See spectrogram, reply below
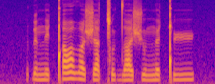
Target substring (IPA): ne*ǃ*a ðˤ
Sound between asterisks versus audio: correct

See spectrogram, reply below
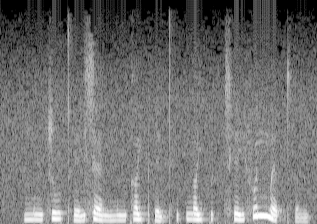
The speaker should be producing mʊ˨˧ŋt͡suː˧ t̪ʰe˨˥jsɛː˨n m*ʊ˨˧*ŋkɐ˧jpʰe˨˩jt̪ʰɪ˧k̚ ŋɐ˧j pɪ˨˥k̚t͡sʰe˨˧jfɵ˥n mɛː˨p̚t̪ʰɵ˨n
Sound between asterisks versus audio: correct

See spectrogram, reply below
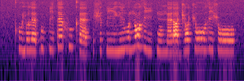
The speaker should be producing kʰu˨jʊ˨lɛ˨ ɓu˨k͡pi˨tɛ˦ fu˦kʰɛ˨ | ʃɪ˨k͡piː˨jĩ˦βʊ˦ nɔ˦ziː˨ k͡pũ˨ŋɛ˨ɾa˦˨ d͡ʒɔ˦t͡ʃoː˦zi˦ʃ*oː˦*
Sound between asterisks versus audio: correct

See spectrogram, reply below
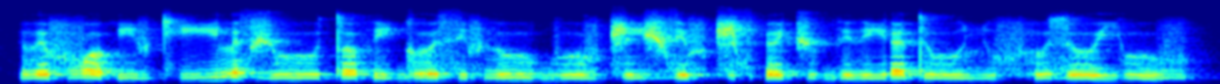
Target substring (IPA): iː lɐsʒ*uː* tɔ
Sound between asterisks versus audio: correct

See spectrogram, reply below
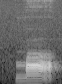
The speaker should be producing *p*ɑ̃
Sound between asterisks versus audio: incorrect: m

